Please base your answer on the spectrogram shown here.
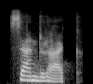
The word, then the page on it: sandarac: Indian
